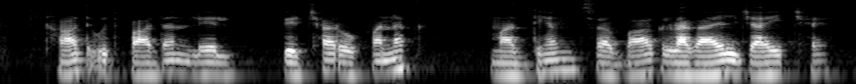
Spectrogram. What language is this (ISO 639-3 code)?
mai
